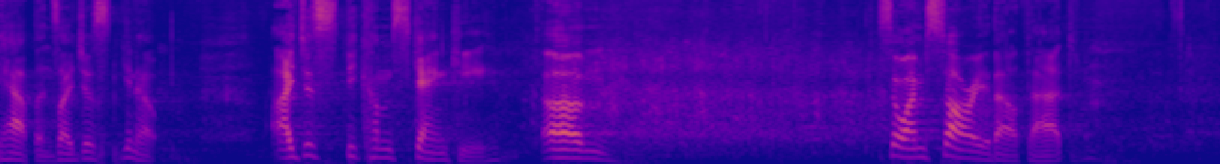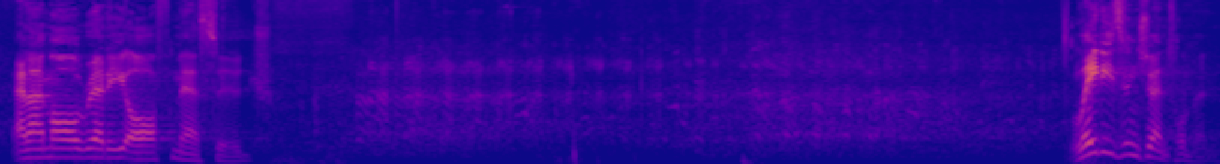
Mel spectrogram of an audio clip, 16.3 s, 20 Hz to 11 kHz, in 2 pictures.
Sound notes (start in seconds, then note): 3.7 laughter; 10.2 laughter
